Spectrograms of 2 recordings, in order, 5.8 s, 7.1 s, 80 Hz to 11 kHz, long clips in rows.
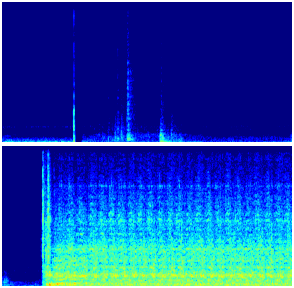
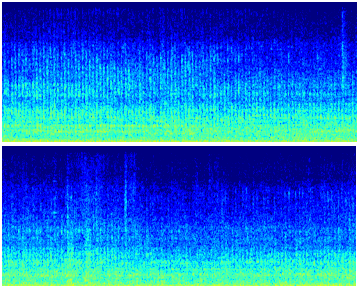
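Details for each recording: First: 1995 International 4700 dump truck, DT466 diesel starved of fuel during tank leak repair, filters pre-filled: after a few clicks the starter spins it at a steady three-odd beats a second but it never catches; crank no start, fuel system not primed. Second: 1995 International 4700 dump truck, DT466 diesel, first run after about a week sitting and fuel-system priming following starvation: deep, even idle with steady low rumble, no misses or knocks; running smoothly after the no-start.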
